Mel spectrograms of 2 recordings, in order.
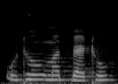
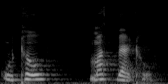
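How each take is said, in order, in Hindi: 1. यह बिना किसी विराम के, सपाट बोला जाता है। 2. दूसरे शब्द के बाद विराम है। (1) "अपने लहजे के उतार चढ़ाव के बगैर" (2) "it means I am asking the person to stand up"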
